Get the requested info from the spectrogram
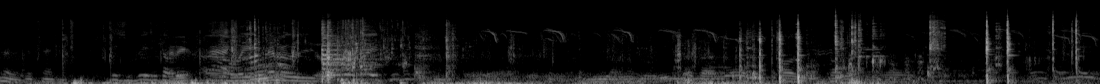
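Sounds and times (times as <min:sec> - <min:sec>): bird peeping: 0:04.6 - 0:11.0
metal ladle clinking on pot: 0:07.4 - 0:10.8.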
